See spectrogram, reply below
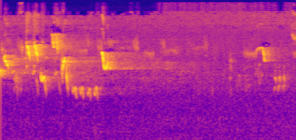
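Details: Birds chirping: a quick flurry of high, sharp twitters and short descending notes in the first second and a half, then near-quiet hiss with a couple of faint distant notes.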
